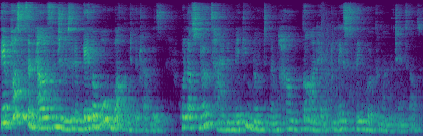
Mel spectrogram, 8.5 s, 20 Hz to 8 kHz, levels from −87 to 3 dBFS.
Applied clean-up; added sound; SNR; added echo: neural separator model SepFormer DNS4.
